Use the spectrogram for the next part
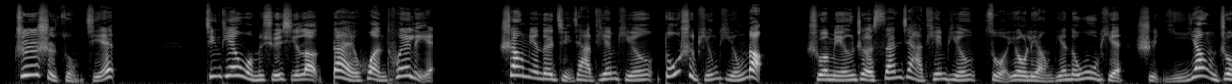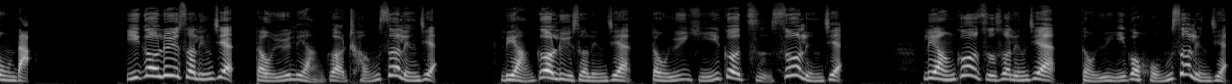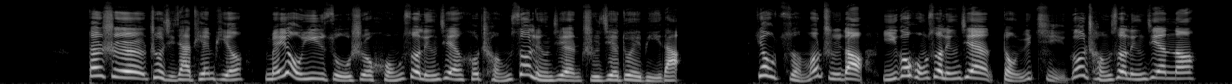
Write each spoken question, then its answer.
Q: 要怎么知道一个红色零件等于几个橙色零件呢?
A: 两个紫色零件可以换成八个橙色零件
